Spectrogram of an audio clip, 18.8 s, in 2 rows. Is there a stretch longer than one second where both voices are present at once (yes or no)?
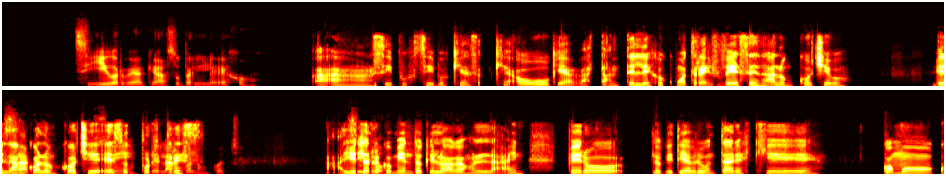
yes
